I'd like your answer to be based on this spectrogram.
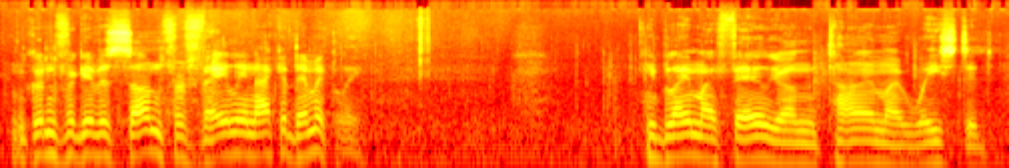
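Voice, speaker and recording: A gravelly, wistful young adventurer. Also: male voice, on the low side, darkish tone, slight background noise. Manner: reflective, wistful storytelling. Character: restless romantic young male adventurer. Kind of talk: 1990s video game voice acting.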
